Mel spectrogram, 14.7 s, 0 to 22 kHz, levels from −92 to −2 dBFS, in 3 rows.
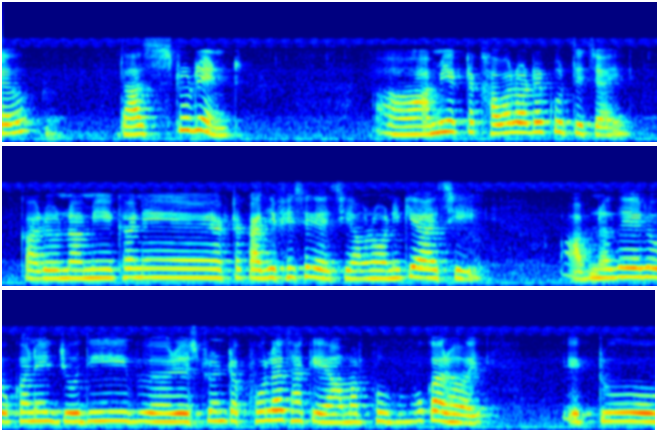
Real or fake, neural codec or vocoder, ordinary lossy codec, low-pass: real; none; none; none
